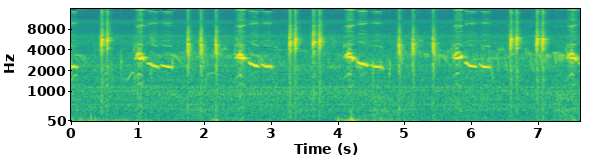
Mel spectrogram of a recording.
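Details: Marsh warbler singing on 30 May 2010: a varied run of sharp clicks and ticks mixed with short whistled phrases that slide downward, delivered in quick irregular bursts.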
